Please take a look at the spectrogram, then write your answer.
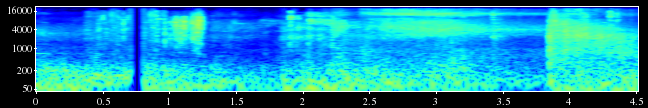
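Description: Counter-Strike gunfire on the Inferno map during a pro match, with dense bursts of rifle shots and booms, a brief dropout, then continued shooting.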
